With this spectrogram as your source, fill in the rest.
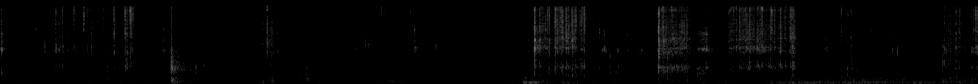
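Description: A metal blade peels and scrapes a solid, crumbly white soap bar with a pink coating, making bright, dry scraping and crisp crumbling sounds. Soft, scattered scrapes in the first half give way to louder, sustained shaving strokes later on.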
